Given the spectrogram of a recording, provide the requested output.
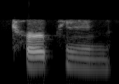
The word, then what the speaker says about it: terpene: terpene vodka. Is that am I pronouncing that right? – Yes, you are.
